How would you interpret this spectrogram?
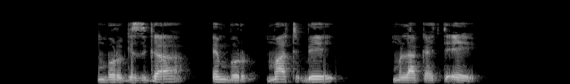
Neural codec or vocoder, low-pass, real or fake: none; 7.2 kHz; real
